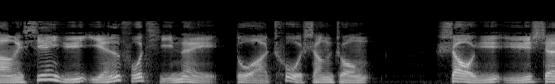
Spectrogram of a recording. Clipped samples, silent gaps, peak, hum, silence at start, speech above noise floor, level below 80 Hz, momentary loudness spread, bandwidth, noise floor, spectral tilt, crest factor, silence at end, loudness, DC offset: under 0.1%; none; -4 dBFS; none; 0 s; 42 dB; -52 dBFS; 7 LU; 8 kHz; -64 dBFS; -3 dB/octave; 20 dB; 0 s; -22 LUFS; under 0.1%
